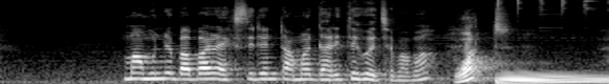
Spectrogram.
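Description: A young woman speaks with agitation nearby.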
